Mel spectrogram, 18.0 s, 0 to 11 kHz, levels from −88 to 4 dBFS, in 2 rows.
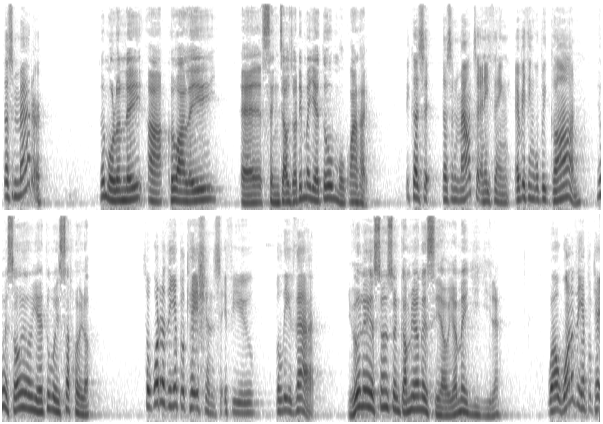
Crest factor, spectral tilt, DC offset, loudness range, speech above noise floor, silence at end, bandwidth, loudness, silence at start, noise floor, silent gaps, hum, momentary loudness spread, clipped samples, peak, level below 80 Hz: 16 dB; -5.5 dB/octave; under 0.1%; 4 LU; 44 dB; 0 s; 11 kHz; -26 LUFS; 0.05 s; -69 dBFS; none; none; 11 LU; under 0.1%; -8 dBFS; -64 dBFS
